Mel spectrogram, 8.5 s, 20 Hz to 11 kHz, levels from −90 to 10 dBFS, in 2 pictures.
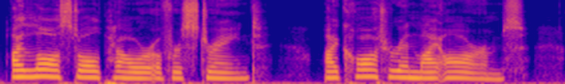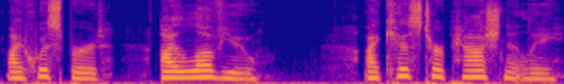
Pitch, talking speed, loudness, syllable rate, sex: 200 Hz, 150 wpm, -18 LUFS, 4.6 syllables/s, female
